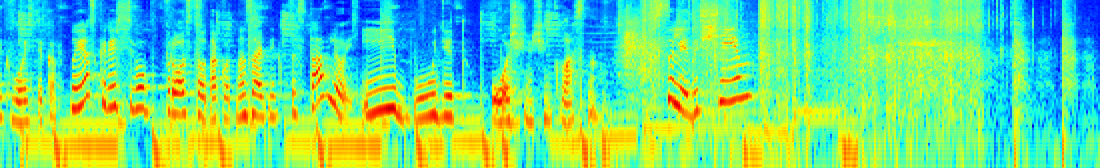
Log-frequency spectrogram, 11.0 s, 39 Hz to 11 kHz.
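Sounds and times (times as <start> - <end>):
plastic bag crinkling: 6.1 - 10.7.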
